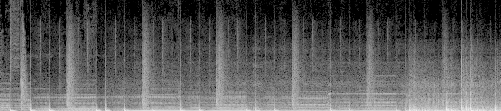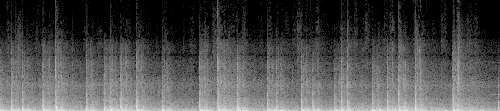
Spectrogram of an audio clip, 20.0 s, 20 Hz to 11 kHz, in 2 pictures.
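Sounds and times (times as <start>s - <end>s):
firework bangs: 8.1s - 20.0s.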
